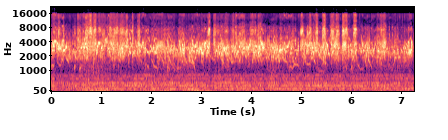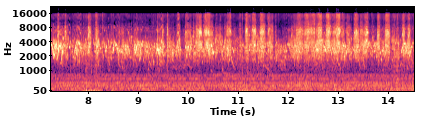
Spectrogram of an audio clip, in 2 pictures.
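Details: A group of budgies eating green food chatter continuously with harsh squawks mixed into rapid chirping and warbling. The sound stays unbroken and busy throughout, with a faint low hum underneath.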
